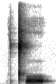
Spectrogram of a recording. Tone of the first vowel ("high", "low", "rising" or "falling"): low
